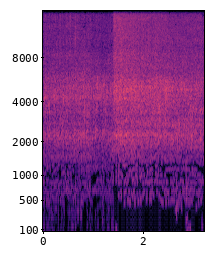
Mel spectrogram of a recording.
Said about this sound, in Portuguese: Eu já tô afogando o tomate, já está picadinho.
